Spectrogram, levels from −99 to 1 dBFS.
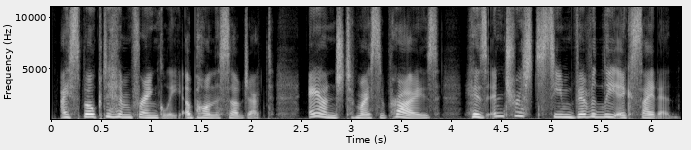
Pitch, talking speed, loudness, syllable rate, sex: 240 Hz, 160 wpm, -21 LUFS, 5.5 syllables/s, female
